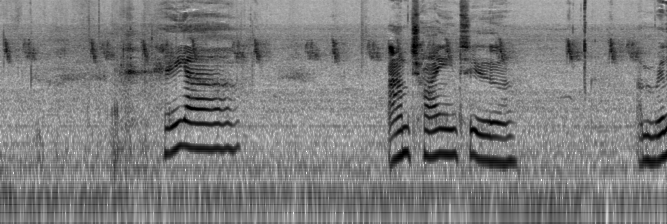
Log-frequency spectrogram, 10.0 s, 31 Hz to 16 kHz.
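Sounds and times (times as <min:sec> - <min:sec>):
bird chirping: 0:00.0 - 0:10.0
low steady rumble: 0:00.0 - 0:10.0.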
